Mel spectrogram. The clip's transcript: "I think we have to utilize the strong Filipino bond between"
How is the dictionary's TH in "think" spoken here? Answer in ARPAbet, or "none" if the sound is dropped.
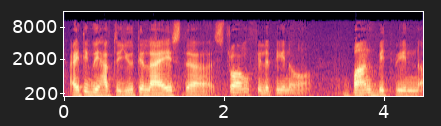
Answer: T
